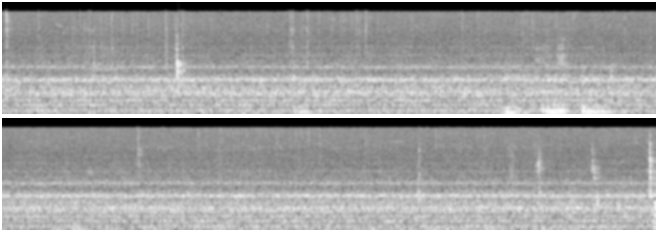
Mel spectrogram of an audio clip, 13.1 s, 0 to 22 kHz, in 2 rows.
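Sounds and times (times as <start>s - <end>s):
motor-like hum: 0.0s - 13.0s.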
